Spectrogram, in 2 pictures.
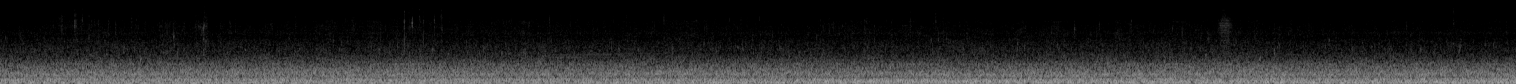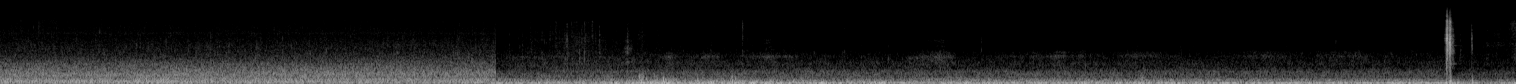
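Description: Wind blowing across the microphone outdoors, a steady rush with a faint low hum under it. About two-thirds of the way through it changes abruptly to a deeper, louder wind rumble, and a single sharp click sounds near the end.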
